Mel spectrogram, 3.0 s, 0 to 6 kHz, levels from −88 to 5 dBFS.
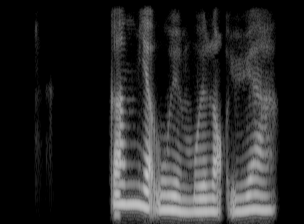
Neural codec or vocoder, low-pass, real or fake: none; 5.4 kHz; real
